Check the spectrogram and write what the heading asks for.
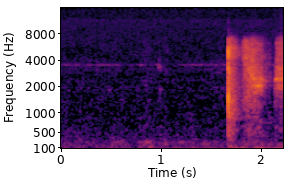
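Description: Near silence, broken near the end by a sudden sharp click followed by a few short noisy strokes.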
